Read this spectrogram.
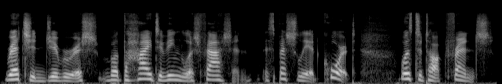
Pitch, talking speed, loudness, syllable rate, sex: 195 Hz, 180 wpm, -22 LUFS, 5.3 syllables/s, female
